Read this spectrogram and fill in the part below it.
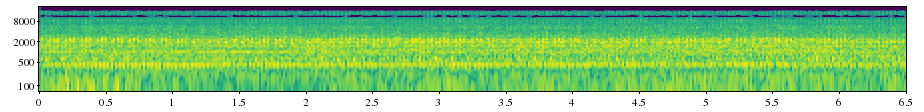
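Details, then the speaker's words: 2021 Jeep Renegade Limited, 1.3 L turbo four-cylinder, at idle: constant raspy buzzy hiss, almost two-stroke-like, over the engine; unclear whether it is an exhaust leak or just how the engine sounds. "It sounds like maybe an exhaust leak, or you hear like a raspy kind of noise. I don't know if it's just the way the engine is because it's a 4-cylinder."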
